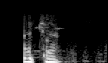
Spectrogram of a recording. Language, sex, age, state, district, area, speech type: Hindi, male, 30-45, Bihar, Vaishali, urban, conversation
